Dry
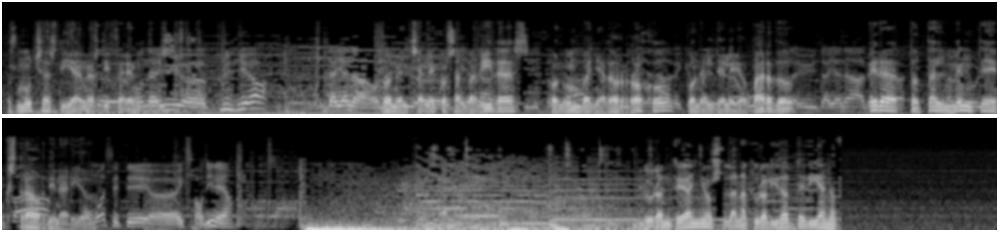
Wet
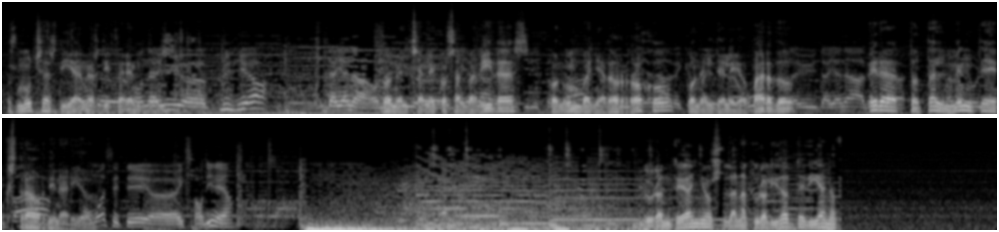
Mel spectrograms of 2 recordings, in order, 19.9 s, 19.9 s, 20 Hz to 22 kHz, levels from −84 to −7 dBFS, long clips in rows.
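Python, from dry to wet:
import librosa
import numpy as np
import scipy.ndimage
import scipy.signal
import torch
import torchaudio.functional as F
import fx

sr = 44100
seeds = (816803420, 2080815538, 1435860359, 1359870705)

y = fx.tracing_dist(x, sr, depth_ms=0.028)
y = fx.high_shelf(y, sr, hz=8900.0, db=-10.0, at=(0.48, 2.52))
y = y * librosa.db_to_amplitude(-7.0)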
